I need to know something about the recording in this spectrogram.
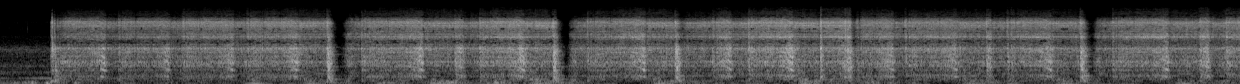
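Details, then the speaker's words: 2000 Holden Astra, 1.8 L 18XE: starter spins steadily in long bursts with short pauses, no catch or firing; no spark or injector pulse seen, crankshaft position sensor suspected and to be replaced, not confirmed. Long crank, no start. "I observed the cranking of the engine the sun is like there is no firing uh coming from the spark plug and it seems that the fuel injector is not also um delivering period so my suspicion guys is the crankshaft position sensor"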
